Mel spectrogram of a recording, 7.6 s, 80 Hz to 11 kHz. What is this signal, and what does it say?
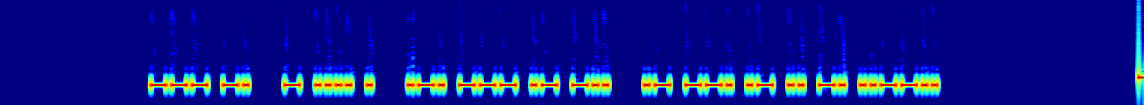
Morse code, heard as a keyed tone, about 36 wpm, 700 Hz. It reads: ON THE ROAD AGAIN?
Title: Sentences from Top 1000 Words - Review Part 2 - 35wpm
